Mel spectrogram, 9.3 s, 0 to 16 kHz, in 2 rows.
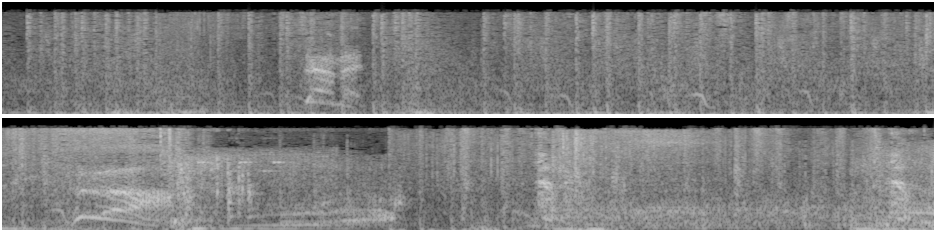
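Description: Bursts of gunfire and clattering impacts ring out in a Fallout 4 battle, with a voice shouting in frustration over the rapid shots and mechanical noises.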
